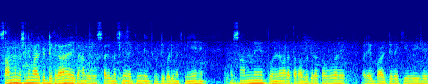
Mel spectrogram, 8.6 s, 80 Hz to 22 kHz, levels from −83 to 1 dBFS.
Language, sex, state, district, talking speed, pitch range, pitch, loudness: Hindi, male, Uttar Pradesh, Jalaun, 225 wpm, 115-125 Hz, 120 Hz, -26 LUFS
